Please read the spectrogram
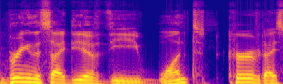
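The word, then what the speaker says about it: Wundt: And then you bring this idea of the want curve. Did I pronounce that? W U N DT. Yeah, I've been debating how I should be I like should I put on the full Germanic the vaunt curve important.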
